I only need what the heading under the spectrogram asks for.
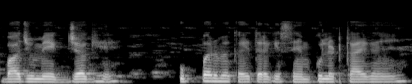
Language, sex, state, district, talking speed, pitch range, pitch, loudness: Hindi, male, Jharkhand, Deoghar, 205 wpm, 125-135 Hz, 125 Hz, -17 LUFS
